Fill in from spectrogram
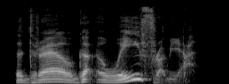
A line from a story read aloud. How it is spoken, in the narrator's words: the dwarf said, and his chuckle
